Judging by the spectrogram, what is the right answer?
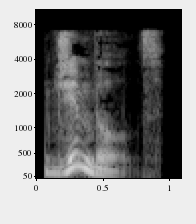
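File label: "gimbals", British English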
